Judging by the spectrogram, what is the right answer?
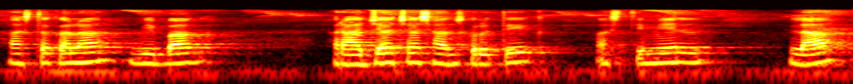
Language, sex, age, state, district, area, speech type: Marathi, male, 18-30, Maharashtra, Ratnagiri, rural, spontaneous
